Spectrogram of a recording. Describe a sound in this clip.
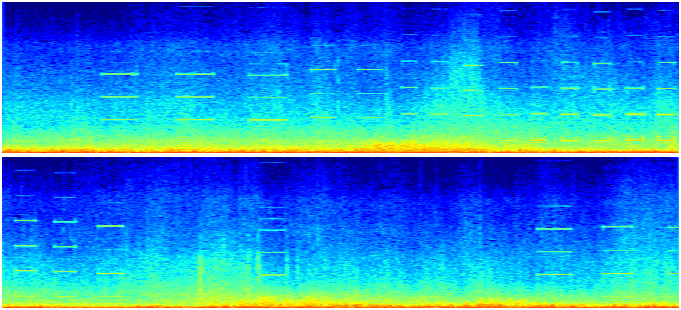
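Strong wind rushes and buffets loudly past the microphone.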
